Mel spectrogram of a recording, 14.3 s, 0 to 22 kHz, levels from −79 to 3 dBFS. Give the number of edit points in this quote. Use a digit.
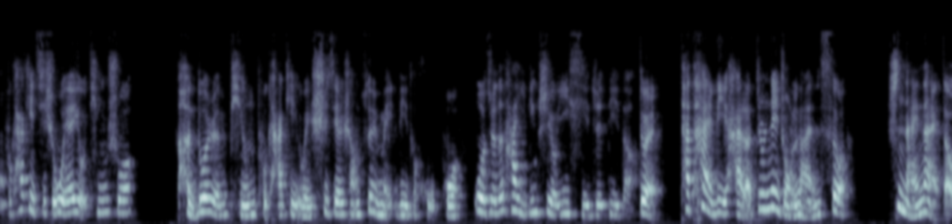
0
